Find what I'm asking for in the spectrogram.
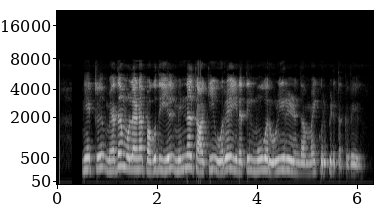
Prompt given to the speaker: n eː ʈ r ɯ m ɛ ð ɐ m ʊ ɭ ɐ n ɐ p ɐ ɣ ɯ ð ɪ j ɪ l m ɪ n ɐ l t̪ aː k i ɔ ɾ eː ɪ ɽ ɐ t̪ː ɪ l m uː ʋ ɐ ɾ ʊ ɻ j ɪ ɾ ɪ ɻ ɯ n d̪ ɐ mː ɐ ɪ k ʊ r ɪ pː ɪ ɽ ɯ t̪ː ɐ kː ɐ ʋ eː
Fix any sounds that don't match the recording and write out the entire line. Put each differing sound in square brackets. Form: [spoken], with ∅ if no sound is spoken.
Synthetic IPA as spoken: n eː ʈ r ɯ m ɛ ð ɐ m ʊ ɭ ɐ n ɐ p ɐ ɣ ɯ ð ɪ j ɪ l m ɪ [nː] ɐ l t̪ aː k i ɔ ɾ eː ɪ ɽ ɐ t̪ː ɪ l m uː ʋ ɐ ɾ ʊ ɻ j ɪ ɾ ɪ ɻ ɯ n d̪ ɐ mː ɐ ɪ k ʊ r ɪ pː ɪ ɽ ɯ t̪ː ɐ kː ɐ ʋ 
